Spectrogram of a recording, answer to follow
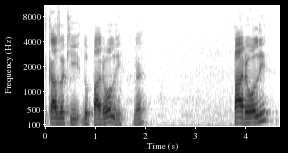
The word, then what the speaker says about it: parole: Então, o estresse, a tônica da palavra vai ser o ró. Então, você vai falar parole e não parole ou paroli. Não, parole, né? Enfim. Parole significa falar, né?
